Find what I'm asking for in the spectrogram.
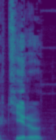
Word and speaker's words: Kiru: So for instance, right, before I even start, Akame ga Kill in the title is a play on words, because in Japanese it's Akame ga Kiru. Kiru is the English way to say kill, and also the verb to cut.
